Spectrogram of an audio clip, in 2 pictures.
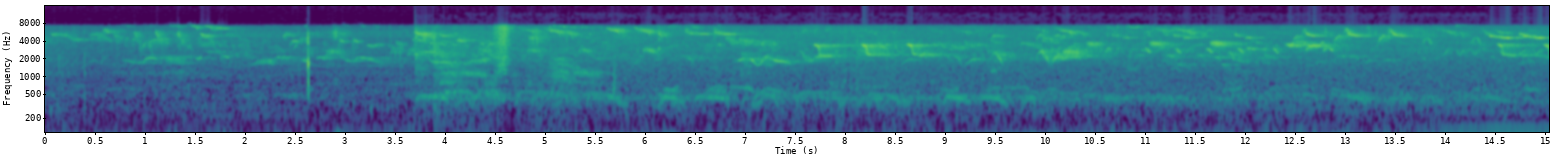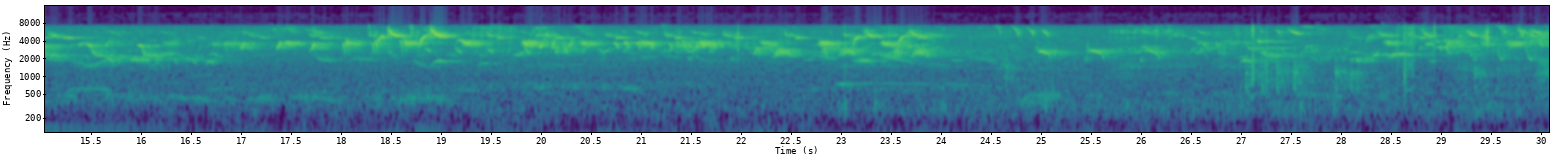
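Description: Woodland birdsong led by a song thrush singing continuously, repeating each short whistled phrase two or three times, with other small birds singing alongside. The song grows fuller about four seconds in.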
